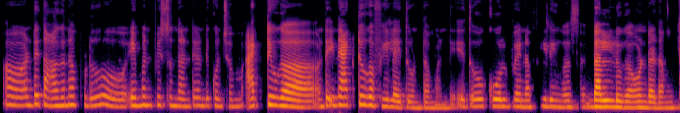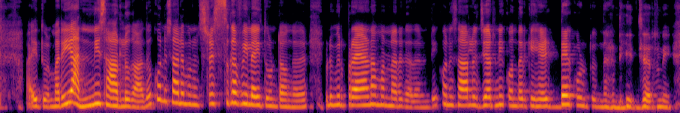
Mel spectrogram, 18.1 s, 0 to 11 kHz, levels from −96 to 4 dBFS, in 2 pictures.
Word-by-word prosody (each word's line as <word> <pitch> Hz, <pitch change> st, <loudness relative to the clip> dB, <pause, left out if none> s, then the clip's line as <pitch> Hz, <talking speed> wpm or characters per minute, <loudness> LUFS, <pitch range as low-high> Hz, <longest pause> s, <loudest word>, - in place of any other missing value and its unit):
ఆహ్. 240 Hz, -2 st, -2 dB
అంటే 240 Hz, +3 st, -2 dB
తాగనప్పుడు 230 Hz, +1 st, -3 dB, 0.5 s
ఏమనిపిస్తుందంటే 230 Hz, -2 st, -4 dB
అండి 215 Hz, -1 st, -7 dB
కొంచెం 205 Hz, -1 st, -8 dB, 0.2 s
యాక్టివ్‌గా 225 Hz, 0 st, +1 dB, 0.4 s
అంటే 200 Hz, +2 st, -2 dB
ఇన్‌యాక్టివ్‌గా 240 Hz, +1 st, 0 dB
ఫీల్ 200 Hz, -2 st, -2 dB
అయితూ 175 Hz, 0 st, -5 dB
ఉంటామండి. 160 Hz, -, -8 dB
ఏదో 195 Hz, +1 st, -7 dB, 0.2 s
కోల్పోయిన 200 Hz, -2 st, -1 dB
ఫీలింగ్ 195 Hz, -3 st, -5 dB
వస్తుంది. 180 Hz, 0 st, -8 dB
డల్‌గా 185 Hz, -2 st, +4 dB
ఉండడం 165 Hz, -2 st, -2 dB, 0.6 s
అయితు 200 Hz, 0 st, +1 dB
మరి 230 Hz, +6 st, +4 dB, 0.2 s
అన్ని 235 Hz, +7 st, +5 dB
సార్లు 215 Hz, -4 st, +5 dB
గాదు. 175 Hz, +6 st, -1 dB
కొన్నిసార్లు 335 Hz, -7 st, +3 dB
మనం 255 Hz, -2 st, -2 dB
స్ట్రెస్‌గా 285 Hz, +3 st, +2 dB
ఫీల్ 275 Hz, -3 st, +5 dB
అయితూ 235 Hz, -2 st, -1 dB
ఉంటాం 200 Hz, -2 st, -1 dB
గదా. 180 Hz, +1 st, -3 dB, 0.2 s
ఇప్పుడు 245 Hz, +7 st, -3 dB
మీరు 250 Hz, -2 st, -2 dB
ప్రయాణం 240 Hz, +2 st, +5 dB
అన్నారు 210 Hz, -3 st, -2 dB
గదండీ. 175 Hz, +3 st, -8 dB
కొన్నిసార్లు 240 Hz, -2 st, +1 dB
జర్నీ 235 Hz, +1 st, +2 dB
కొందరికి 215 Hz, -1 st, -2 dB
హెడ్డేక్ 210 Hz, +6 st, +4 dB
ఉంటుందండి 185 Hz, -5 st, -4 dB, 0.2 s
జర్నీ. 180 Hz, -1 st, 0 dB
215 Hz, 135 wpm, -23 LUFS, 190-240 Hz, 0.6 s, అన్ని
